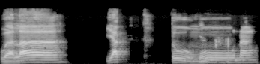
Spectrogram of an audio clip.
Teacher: lam fathah alif panjang 2 harokat. Kaf sukun yak tumuna. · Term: mat tobi'i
